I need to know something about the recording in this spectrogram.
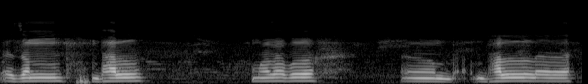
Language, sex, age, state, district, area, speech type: Assamese, male, 30-45, Assam, Dhemaji, urban, spontaneous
